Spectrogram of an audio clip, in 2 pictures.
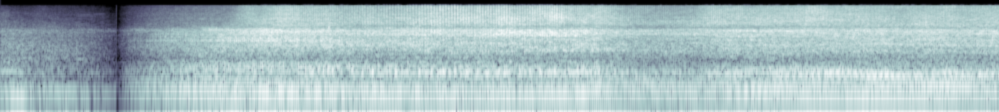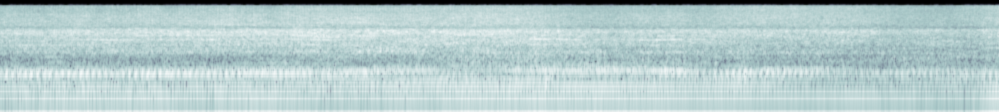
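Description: A large engine rumbles loudly and steadily close by.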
